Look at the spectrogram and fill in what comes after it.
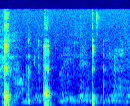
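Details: Girl deliberately fake burping: three short low gulping belches; forced, imitated voluntary burping, not a symptom.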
